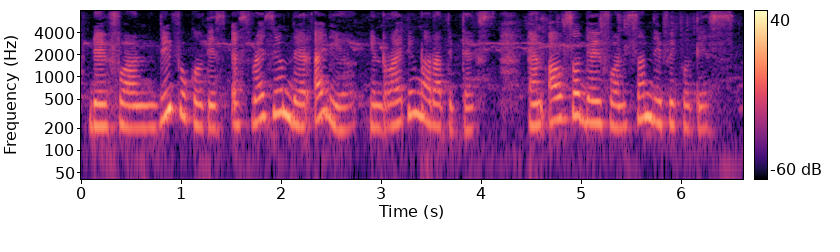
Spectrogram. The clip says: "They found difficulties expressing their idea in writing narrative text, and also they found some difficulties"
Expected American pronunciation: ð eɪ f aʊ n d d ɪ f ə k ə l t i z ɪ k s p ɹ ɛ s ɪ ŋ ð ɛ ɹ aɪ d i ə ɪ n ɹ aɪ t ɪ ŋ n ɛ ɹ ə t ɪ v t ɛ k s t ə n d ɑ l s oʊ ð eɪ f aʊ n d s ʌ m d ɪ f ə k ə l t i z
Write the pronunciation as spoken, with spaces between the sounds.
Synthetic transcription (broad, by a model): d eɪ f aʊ n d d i f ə k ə l t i s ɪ s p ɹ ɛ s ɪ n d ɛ ɹ aɪ d i ə ɪ n ɹ aɪ t ɪ ŋ n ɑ ɹ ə t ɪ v t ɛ k s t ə n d ɑ l s oʊ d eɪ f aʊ n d s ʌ m d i f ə k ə l t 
